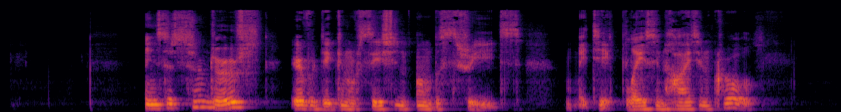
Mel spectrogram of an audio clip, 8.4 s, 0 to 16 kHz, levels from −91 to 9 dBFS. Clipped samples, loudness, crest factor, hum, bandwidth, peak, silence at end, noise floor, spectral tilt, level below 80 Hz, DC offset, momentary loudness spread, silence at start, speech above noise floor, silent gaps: under 0.1%; -29 LUFS; 20 dB; none; 11.5 kHz; -10 dBFS; 0.85 s; -79 dBFS; -5 dB/octave; -66 dBFS; under 0.1%; 13 LU; 1.45 s; 51 dB; none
